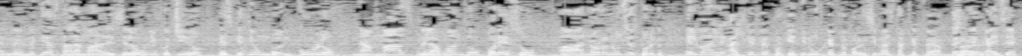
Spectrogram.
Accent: Toluca, State of Mexico, Mexico; Yo soy de Toluca. El estado de Cid.

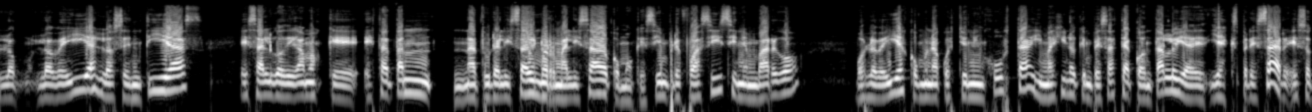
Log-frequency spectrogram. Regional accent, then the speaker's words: La Pampa, Argentina; mirá, soy de La Pampa

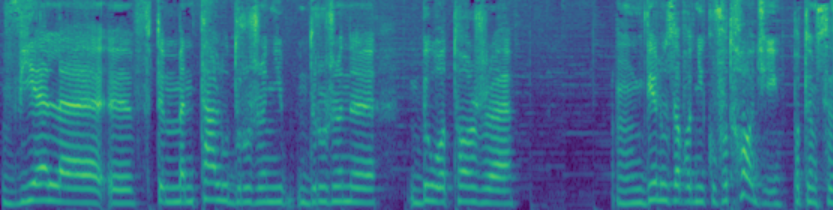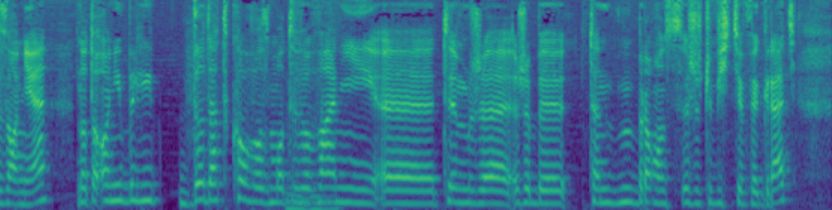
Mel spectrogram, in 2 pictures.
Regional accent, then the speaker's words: Rzeszów, Subcarpathian Voivodeship, Poland; Ja twoje jestem Rzeszowianką

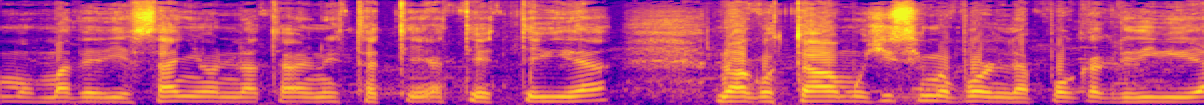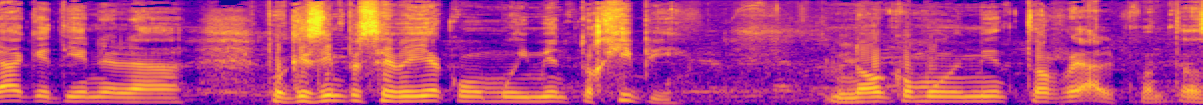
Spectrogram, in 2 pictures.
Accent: Copiapó, Atacama, Chile; De Copiapó.

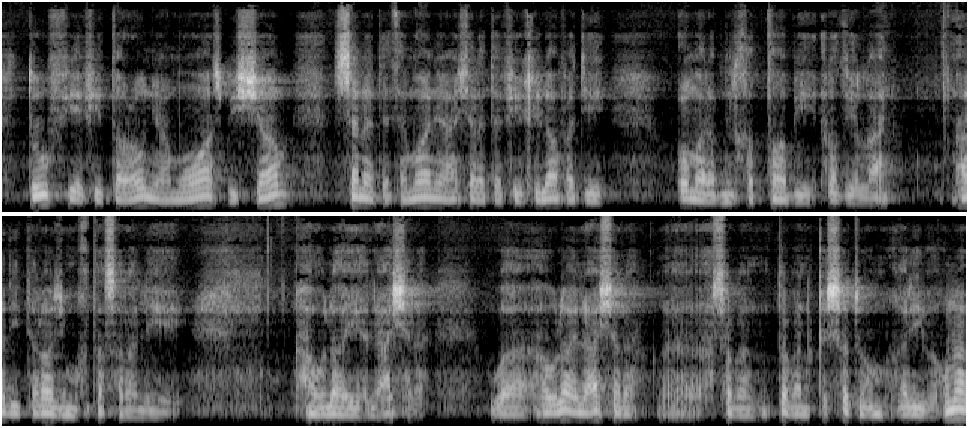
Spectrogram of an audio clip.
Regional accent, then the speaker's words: Afghanistan; Arabic is a second language; وقبره أيضا عندنا في أفغانستان، هناك مدينة اسمها مزار شريف بنيت على قبره

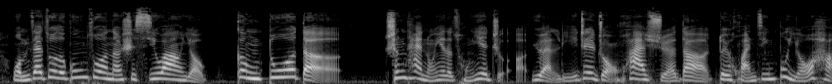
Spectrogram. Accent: Tianjin, China; moved away as an adult; now in Beijing, China; 我是天津人。

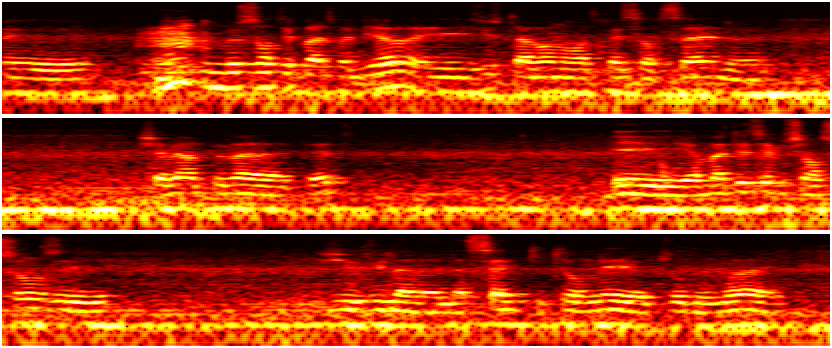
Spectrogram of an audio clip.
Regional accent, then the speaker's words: France; Et je suis un Français.

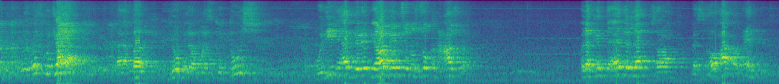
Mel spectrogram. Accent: Egypt; ولغايه النهارده بتتنفذ عندنا في مصر

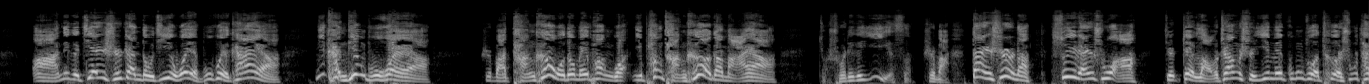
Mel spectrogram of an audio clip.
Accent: Zhengzhou, Henan, China; 说的是我老家河南郑州啊，郑州的事儿。

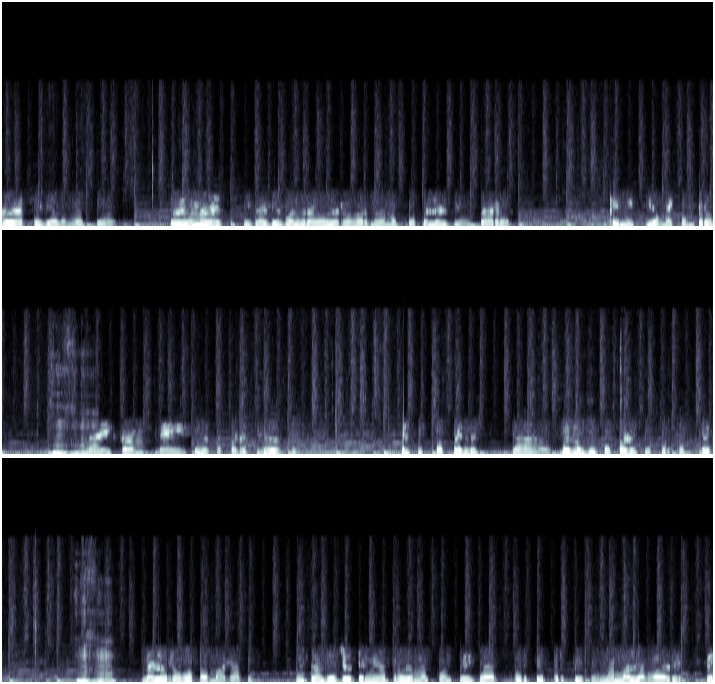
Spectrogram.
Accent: Toluca, State of Mexico, Mexico; No, yo soy de Toluca.

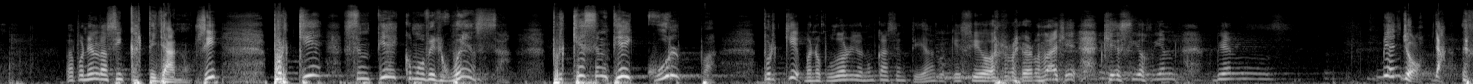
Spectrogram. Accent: Chile; moved away as an adult; Porque yo salí de Chile, después que estuve presa

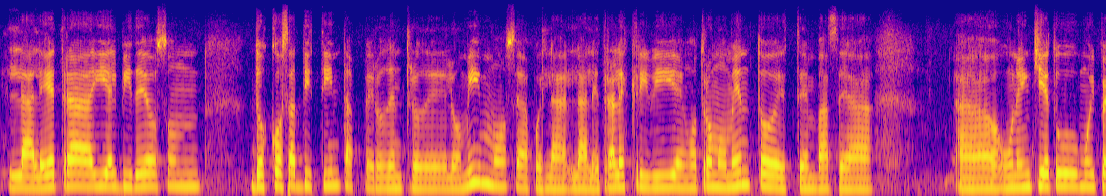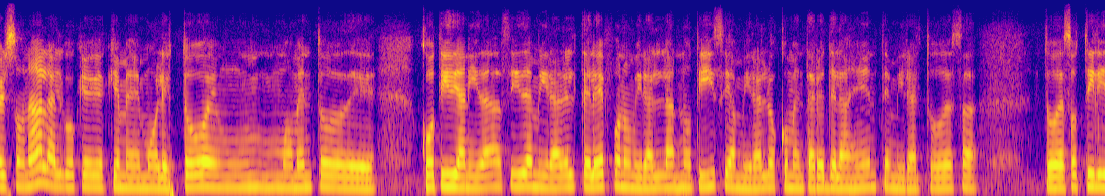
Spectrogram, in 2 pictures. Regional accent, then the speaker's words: Puerto Rico; nuestro lado humano, nuestro lado cálido como puertorriqueño, nos ha movido a reaccionar en momentos de dificultad

